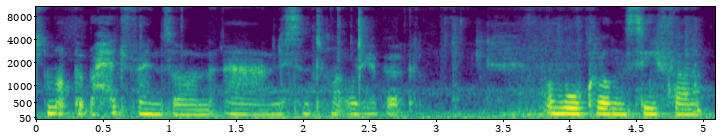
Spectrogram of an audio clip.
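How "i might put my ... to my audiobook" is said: whispering. Real, not acted. Aside in unvoiced murmur.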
